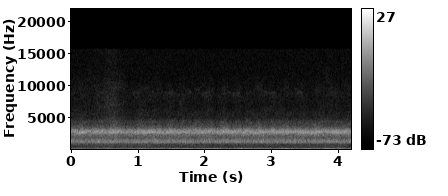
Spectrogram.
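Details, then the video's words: Deep-night frog chorus in Nagaoka, Niigata, Japan rice fields, recorded on a Zoom H4n; a smooth even band of massed croaking without distinct individual calls, accompanied by strong low-pitched rumble. "The frog sound at mid night (環境,自然音 -深夜のカエル大合唱-)"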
